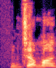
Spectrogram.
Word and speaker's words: جمع: وہ ہے مفرد، اور جمع کے لیے جمع ہی کا لفظ رائج ہے، لیکن ہم اسے جمع تلفظ کرتے ہیں، یعنی عین آواز نہیں دیتا۔ ایسی ایک مثال آپ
